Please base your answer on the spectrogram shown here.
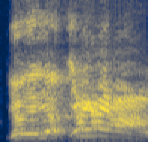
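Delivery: high, loud video-hook chant; hyped-up intro shout. Retold or imitated. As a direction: pump the crowd like a wild hype man. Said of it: "I gotta be like".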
